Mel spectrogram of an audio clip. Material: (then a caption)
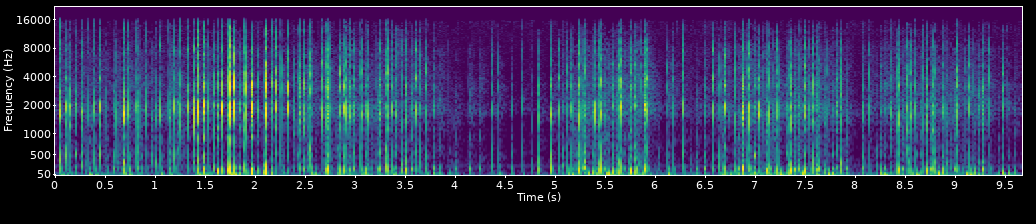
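Cardboard. Long red nails rapidly tap and scratch the cover and spine of a small, thick, solid black hardcover bible. The result is a dense, continuous run of short, dry, dull taps with a low, thumping body, mixed with brief scratchy passes and a few quieter gaps.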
